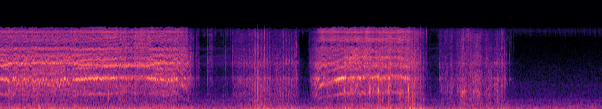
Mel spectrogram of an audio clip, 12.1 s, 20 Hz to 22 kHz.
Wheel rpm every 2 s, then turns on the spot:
160, 150, 20, 100, 60, 0.
4-6 8-10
